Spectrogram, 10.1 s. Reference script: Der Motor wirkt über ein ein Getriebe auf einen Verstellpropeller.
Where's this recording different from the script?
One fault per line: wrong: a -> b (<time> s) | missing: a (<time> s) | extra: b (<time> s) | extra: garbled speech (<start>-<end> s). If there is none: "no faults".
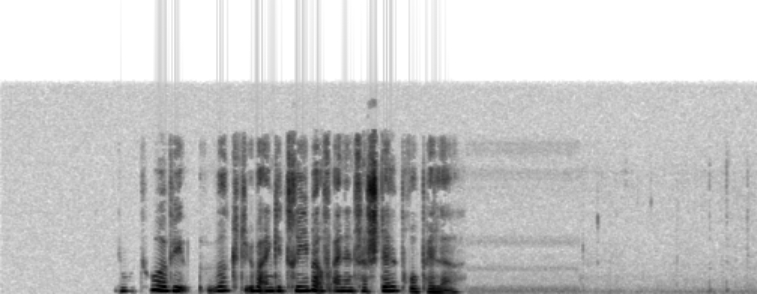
missing: ein (3.6 s)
